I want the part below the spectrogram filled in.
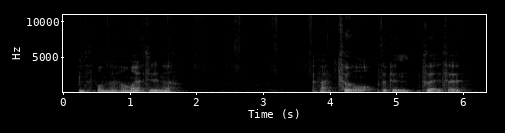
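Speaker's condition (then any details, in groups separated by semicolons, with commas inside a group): Tongue cancer; half tongue removed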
